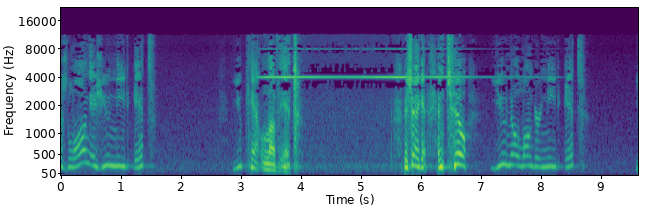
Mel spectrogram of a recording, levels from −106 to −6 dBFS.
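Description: A speech recording with a handful of stacked problems, starting with coding damage you can hear the whole way through. The voice has a rough, grainy texture, with a hissy fill between the harmonics and a top end that sounds thin and slightly synthetic rather than airy. That's the signature of low-delay AAC compression, likely AAC-ELD running at a modest rate, something like 32 kbps. Its short frames can't pin down pitch harmonics cleanly, so the voice loses its smoothness. From 3.17 s to 8.42 s a thin, steady tone sits at 4 kHz behind everything, well below the speech and wavering a little in level. It sounds like a feedback whistle: likely a loudspeaker-to-microphone loop teetering on the edge of feedback, ringing at one frequency without ever running away. At 3.63 s, inside that whistle stretch, there's a brief smeared, phasey blip lasting about 20 ms. That's AAC frame loss with concealment, and the length fits a single lost frame. 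The decoder papered over the gap by reusing the last good spectrum with some randomising, which is why you get a smudge instead of a dropout. Around 5.55 s to 6.03 s the level sinks by about 13 dB, with the room noise going down together with the voice. That's automatic gain falling: the gain control decided the input was too hot or its background noise too strong and eased its gain back over roughly half a second. Right on its heels, from 5.94 s to 6.9 s, comes automatic gain rising, where the level climbs back about 10 dB and the voice and background swell up together. What triggered it was the input dropping by about 24 dB, so the control hauled its gain back up to compensate. Part of that level movement also lines up with the talker shifting position near 6.5 s, and there's a similar move near 3 s. Those are just someone moving relative to the mic, and the room noise underneath is simply part of the recording.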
